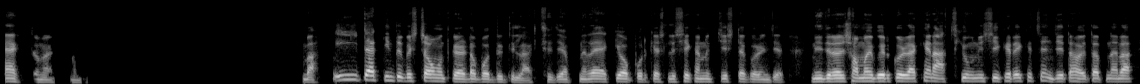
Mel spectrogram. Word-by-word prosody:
একদম, 115 - -12
একদম। 100 0 -19 2.3
বাহ! - - -3 0.2
এইটা 220 -1 +3
কিন্তু 190 -1 -1
বেশ 160 -1 0
চমৎকার 150 -4 +3
একটা 130 - -1
পদ্ধতি 120 -3 -3
লাগছে। 95 +5 -11
যে - - -2
আপনারা 120 +5 -3
একে 145 - -6
অপরকে 130 - -7
আসলে 130 +2 -6
শেখানোর 135 -3 -2
চেষ্টা 135 -1 -3
করেন, 115 -1 -3
যে - - -3 0.4
নিজেরা 145 +1 +5
সময় 150 0 +3
বের 150 -1 +8
করে 150 -2 +7
রাখেন। 165 +3 -1
আজকে 135 - -13
উনি 150 0 -3
শিখে 160 +1 0
রেখেছেন, 165 +3 -4
যেটা 145 +1 0
হয়তো 135 +2 0
আপনারা 140 0 0
140 Hz, 165 wpm, -22 LUFS, 130-155 Hz, 2.3 s, বের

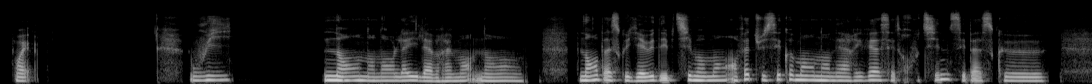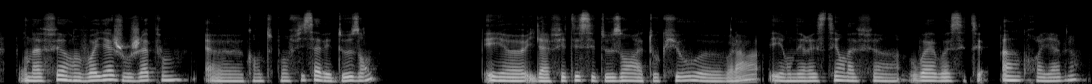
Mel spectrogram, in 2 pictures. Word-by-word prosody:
Ouais. - - 0 1.6
Oui. 200 +2 -1 0.9
Non, 190 -1 +6
non, 180 -2 +2
non, 175 0 0
là, 175 +1 +1
il 185 -2 +3
a 165 - +4
vraiment 165 +2 -1
non. 165 0 -2 0.6
Non, 190 +3 +5
parce 190 -1 +1
qu'il 180 -4 -1
y 170 - +1
a 170 - +7
eu - - +5
des 100 - +2
petits 100 - -1
moments 190 +1 +3
en - - +1
fait, 235 +5 0
tu 230 -2 -7
sais 200 +3 -1
comment 210 -3 +3
on 195 - +3
en 185 -1 +3
est 180 - 0
arrivés 180 +2 0
à 195 - +2
cette 195 - -5
routine? 220 +6 -3
C'est 220 -1 -5
parce 85 0 -2
qu'on 170 -1 -2 0.8
a 170 0 +3
fait 205 +5 -1
un 185 -4 +3
voyage 185 +4 +3
au 170 - 0
Japon, 190 +4 0 0.3
heu, 155 -1 -1
quand 165 +1 -7
mon 170 - -2
fils 195 +4 -4
avait 165 -5 +3
2 170 +3 0
ans 230 +8 -2 1.1
et 175 -1 +3
heu, 165 0 +3
il 165 - 0
a 155 - +3
fêté 170 +4 -2
ses 185 -2 0
2 165 +1 0
ans 175 0 +2
à 165 - +1
Tokyo, 180 +4 -2
heu, 155 -3 -1
voilà 85 - -1
et 170 - 0
on 160 0 0
est 165 0 +1
restés 165 +3 -1
on 185 - 0
a 170 - +1
fait 170 +1 -6
un 155 +1 -3
ouais, 175 -1 +2
ouais, 170 +1 +1
c'était 170 +2 -7
incroyable 185 0 -1
175 Hz, 195 wpm, -23 LUFS, 165-190 Hz, 1.6 s, a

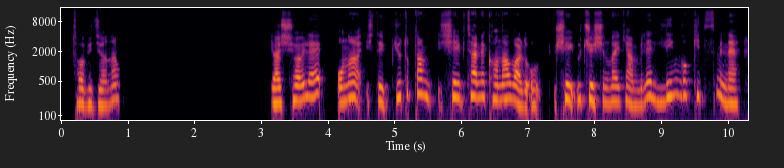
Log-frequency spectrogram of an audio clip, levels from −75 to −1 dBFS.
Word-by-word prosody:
Tabii 175 -2 -2
canım. 170 +7 -3 2.2
Ya 185 -1 +4
şöyle, 225 +9 +2 0.2
ona 215 +6 +2
işte, 195 -2 -2 0.2
YouTube'dan 245 -1 -1
şey, 235 -2 +1
1 205 - -16
tane 240 -1 +4
kanal 215 +1 +1
vardı, 180 -6 +4
o - - -4 0.2
şey, 210 +6 +2
3 210 +1 -1
yaşındayken 195 -3 +1
bile, 230 +8 +1 0.2
Lingo 255 +2 -1
Kids 250 +2 -7
mi 230 -9 0
ne, 180 -1 +3
210 Hz, 120 wpm, -26 LUFS, 185-240 Hz, 2.2 s, Ya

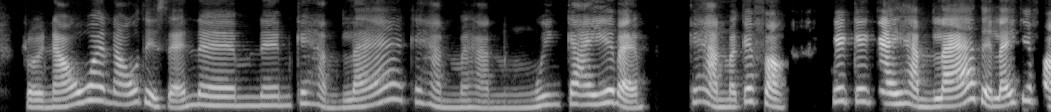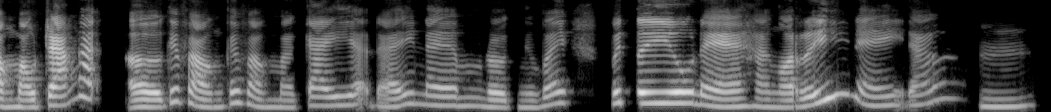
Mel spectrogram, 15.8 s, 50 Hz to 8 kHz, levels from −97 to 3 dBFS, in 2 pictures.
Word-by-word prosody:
Rồi 190 -1 -2
nấu 205 - +1
á, 365 -1 +2
nấu 280 0 -2
thì 280 - 0
sẽ 185 -2 -2
nêm 230 -1 -2
nêm 235 0 -4
cái 290 +3 -6
hành 200 -10 -9
lá, 215 - -3 0.2
cái 320 -3 -9
hành 200 -9 -7
mà 180 +1 -8
hành 170 0 -9
nguyên 250 +5 -5
cây 260 +1 +1
á 315 - +4
bạn, 170 +2 +4 0.3
cái 325 +1 -8
hành 200 -9 +2
mà 195 - 0
cái 340 - 0
phần, - - +6 0.4
cái 345 +1 +4
cái 335 0 0
cây 275 0 +7
hành 220 -8 +2
lá 215 - +7
thì - - +4
lấy 220 +6 +4
cái 360 - -2
phần 200 -2 +3
màu 185 -1 +1
trắng 235 +5 +4
á, 405 - -16 0.3
ừ, 190 -1 +4
cái 330 - -4
phần 195 - -2
cái 300 - -3
phần 205 -7 -5
mà 190 -1 -10
cây 230 +1 -4
á, 250 - -7
đấy, 235 +8 -5
nêm 230 -4 -6
rồi, 190 -2 -1
ừm, 180 0 -12
với 265 +6 -4 0.3
với 295 +2 -1
tiêu 290 0 +6
nè, 210 -5 0
hành, 195 -2 -8
ngò 185 0 -2
rí 260 - +2 0.2
này, 235 -2 -7
đó, 265 +3 -10 0.4
ừm. 205 +2 -9
230 Hz, 220 wpm, -22 LUFS, 195-280 Hz, 0.4 s, cây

